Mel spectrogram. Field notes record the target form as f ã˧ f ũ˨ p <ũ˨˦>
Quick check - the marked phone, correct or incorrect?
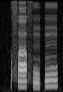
incorrect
